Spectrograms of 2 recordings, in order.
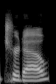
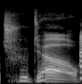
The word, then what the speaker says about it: Trudeau: Trudeau. – Trudeau.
